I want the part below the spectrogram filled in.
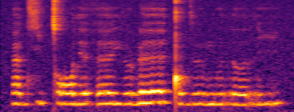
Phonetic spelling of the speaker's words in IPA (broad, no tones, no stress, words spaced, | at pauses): ædɕiǀɔ lʲɛhɛːjʏːɳɛː ǃəd̪ʏːmɯr əːri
